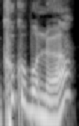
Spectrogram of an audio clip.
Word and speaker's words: Coucou Bonheur: und das kann man bewundern auf deinem wunderschönen Blog Coucou Bonheur. Habe ich jetzt diesmal richtig ausgesprochen, im Gegensatz es. zum Vorgespräch zehnmal falsch.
